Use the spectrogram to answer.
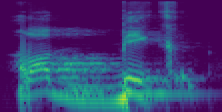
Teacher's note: जब वक्फ़ करेंगे तो काफ साकिन हो जाएगा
